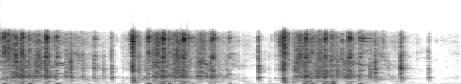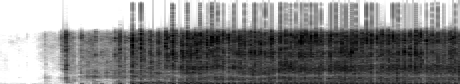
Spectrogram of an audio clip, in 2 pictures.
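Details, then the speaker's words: Small go-kart candidate engine after carburetor jet holes cleaned, carb cleaner in, no choke: coughs in short bursts then runs loud but uneven; spark plug possibly corroded or not fully seated suspected. Hard starting, rough running. "I do suppose I could check the spark plug just to make sure that that's cleaned and it's not all corroded and stuff on the end, because that could also be messing up the spark with it a little bit."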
